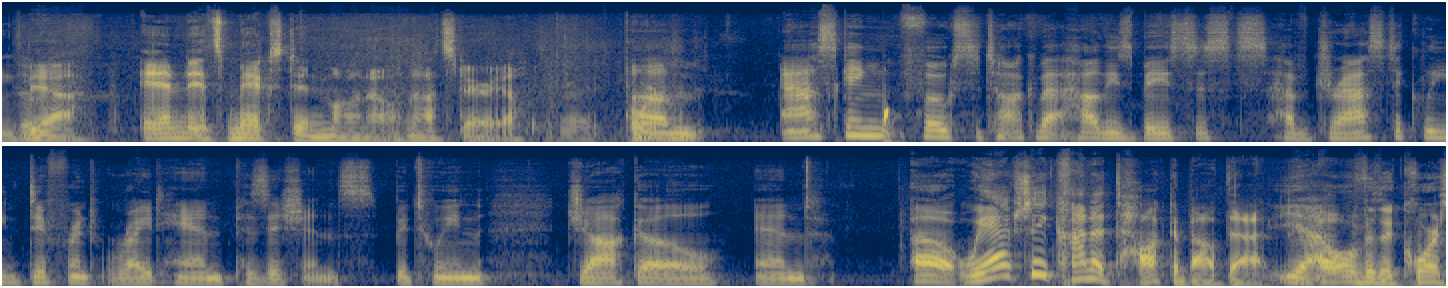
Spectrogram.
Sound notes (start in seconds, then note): none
